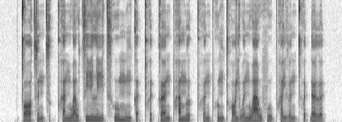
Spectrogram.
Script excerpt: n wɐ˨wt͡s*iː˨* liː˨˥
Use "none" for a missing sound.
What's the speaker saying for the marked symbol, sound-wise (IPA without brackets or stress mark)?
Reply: iː˥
